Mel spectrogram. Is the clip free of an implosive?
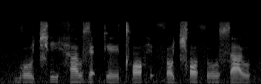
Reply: yes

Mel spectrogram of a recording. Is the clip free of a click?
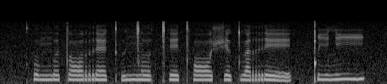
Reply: no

